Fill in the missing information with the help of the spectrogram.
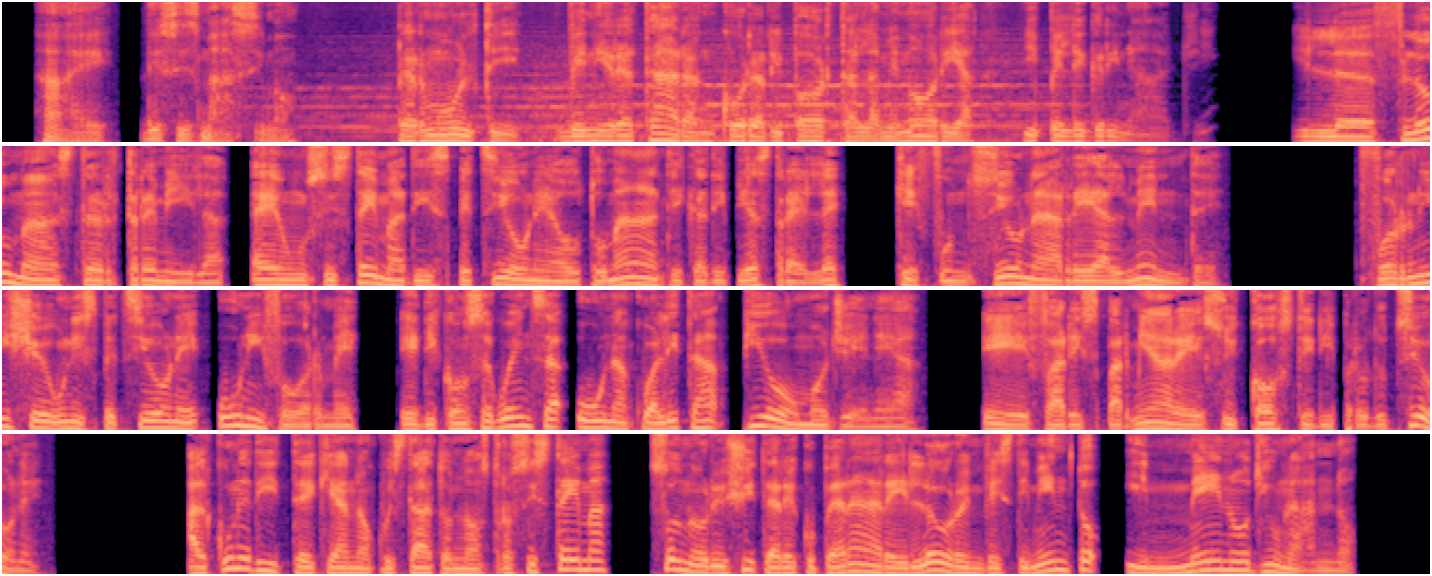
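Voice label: Italian, male, corporate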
